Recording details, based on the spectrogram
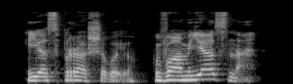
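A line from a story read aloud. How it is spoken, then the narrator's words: Impatient bark. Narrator (Russian): Гаркнул он, теряя терпение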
